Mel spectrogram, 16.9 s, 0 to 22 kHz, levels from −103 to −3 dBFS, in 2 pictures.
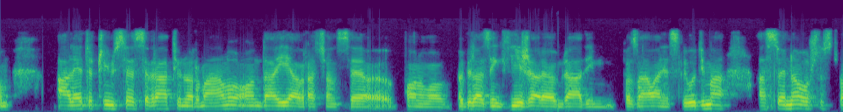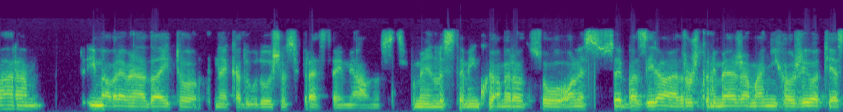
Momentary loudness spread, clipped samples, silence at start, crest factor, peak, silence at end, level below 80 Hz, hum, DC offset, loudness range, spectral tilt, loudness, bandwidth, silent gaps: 7 LU; under 0.1%; 0 s; 12 dB; -8 dBFS; 0 s; -64 dBFS; none; under 0.1%; 2 LU; -3.5 dB/octave; -20 LUFS; 7.6 kHz; none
